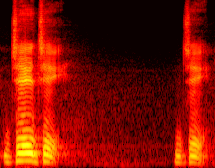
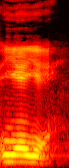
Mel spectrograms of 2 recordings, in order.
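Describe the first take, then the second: First: The syllable begins with a 'j' sound. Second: The syllable begins with a 'y' sound. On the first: The speaker calls it right. "you say j j j" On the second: The speaker calls it wrong. "Bengali would never say ye ye"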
